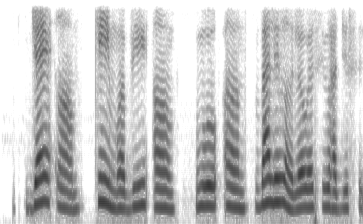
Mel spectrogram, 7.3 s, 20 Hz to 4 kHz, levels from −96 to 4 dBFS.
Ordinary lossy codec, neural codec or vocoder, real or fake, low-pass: none; codec, 16 kHz in and 24 kHz out, 0.6 kbps, FocalCodec, streaming, 4096 codes; fake; 3.6 kHz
